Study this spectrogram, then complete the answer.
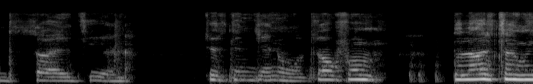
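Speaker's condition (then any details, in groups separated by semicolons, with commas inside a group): Cerebral palsy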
